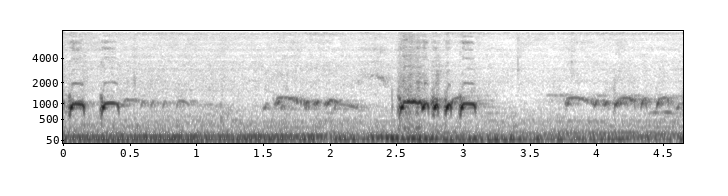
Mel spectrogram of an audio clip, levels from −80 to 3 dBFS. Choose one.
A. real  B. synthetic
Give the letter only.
B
